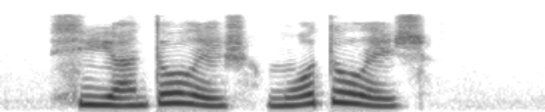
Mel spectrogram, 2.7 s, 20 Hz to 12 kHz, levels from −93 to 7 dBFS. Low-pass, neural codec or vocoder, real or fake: 7.2 kHz; codec, 16 kHz, 6 kbps, DAC; fake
